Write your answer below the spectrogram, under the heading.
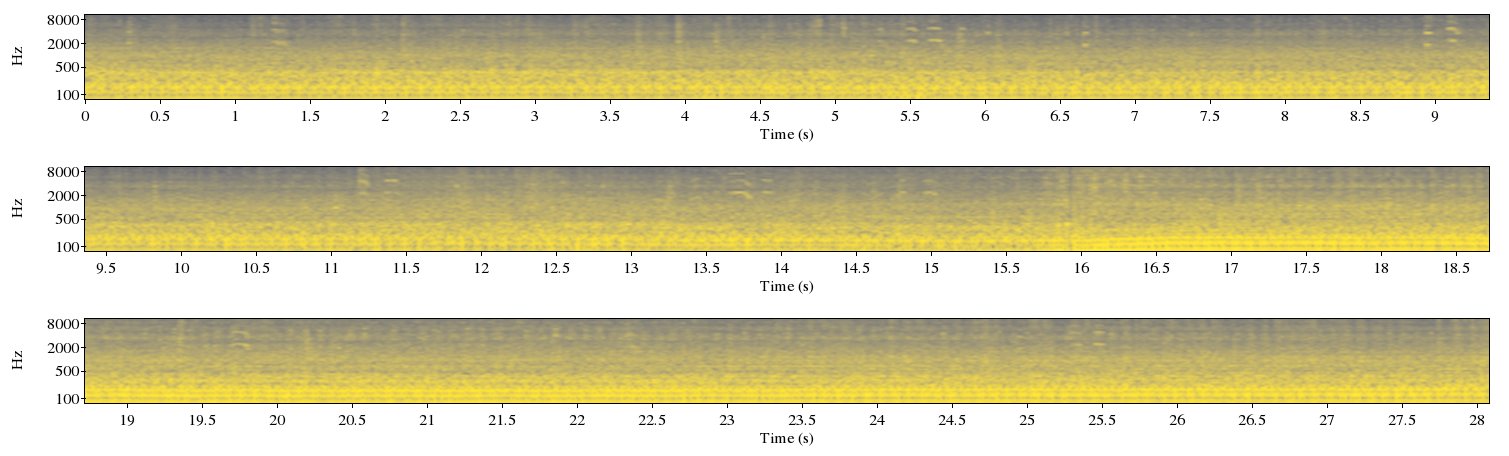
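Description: Tractor engine running steadily while driving. About halfway through, its speed steps up and it gets a little louder, with a brief sharp knock at the moment of change.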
